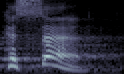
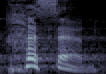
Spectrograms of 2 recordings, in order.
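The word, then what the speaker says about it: chesed (חסד): It's the word hesed. And if anybody knows how to speak Hebrew, that's a horrible pronunciation. Uh, it's more like, like chesed, like that. Uh, but, but I can't do it because I'm from North Carolina, so I'm not even going to try.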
